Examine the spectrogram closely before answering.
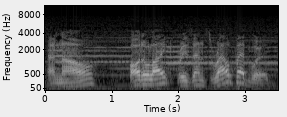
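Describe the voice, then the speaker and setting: Slow, dramatic male radio announcer. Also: medium pitch, big pitch swings. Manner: formal, dramatic. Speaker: program announcer. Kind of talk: scripted 1950s radio drama introduction. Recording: dull vintage radio recording with loud music.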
